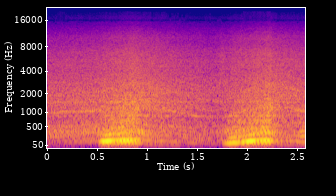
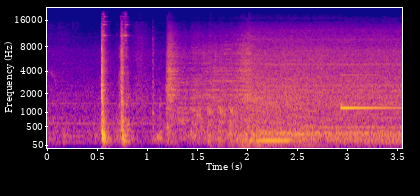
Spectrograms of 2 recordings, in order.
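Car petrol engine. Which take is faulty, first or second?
first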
